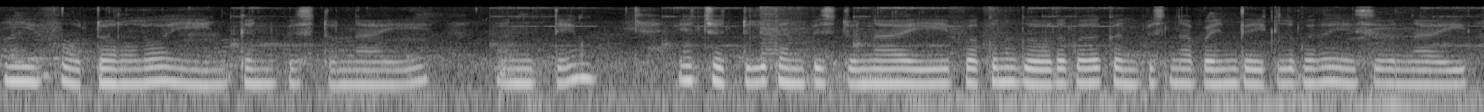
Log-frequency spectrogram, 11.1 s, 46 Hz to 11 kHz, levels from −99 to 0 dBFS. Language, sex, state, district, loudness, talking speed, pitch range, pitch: Telugu, female, Andhra Pradesh, Visakhapatnam, -30 LUFS, 80 wpm, 185-200 Hz, 190 Hz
